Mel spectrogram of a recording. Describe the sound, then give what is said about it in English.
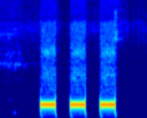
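A telephone busy signal after a caller hangs up: three steady, mid-pitched electronic beeps, evenly spaced with short silent gaps between them, clear and alone with no talking. “The caller has hung up.”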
